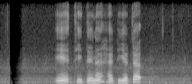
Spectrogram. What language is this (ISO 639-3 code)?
sin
